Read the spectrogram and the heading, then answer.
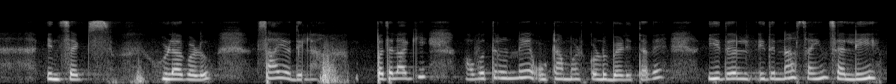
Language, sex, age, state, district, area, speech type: Kannada, female, 18-30, Karnataka, Tumkur, rural, spontaneous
